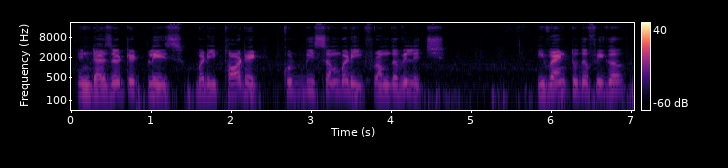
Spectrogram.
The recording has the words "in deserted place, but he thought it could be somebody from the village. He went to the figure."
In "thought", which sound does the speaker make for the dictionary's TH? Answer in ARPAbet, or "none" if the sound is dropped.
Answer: T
